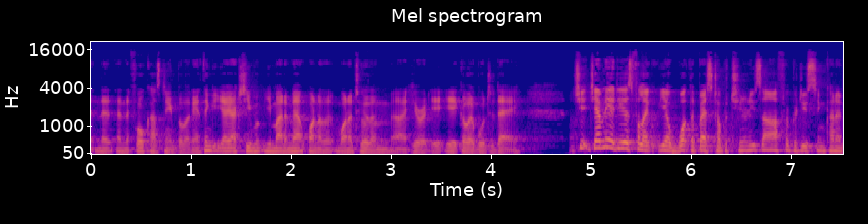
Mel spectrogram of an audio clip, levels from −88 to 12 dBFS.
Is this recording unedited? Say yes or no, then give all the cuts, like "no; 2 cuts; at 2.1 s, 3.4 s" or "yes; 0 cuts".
yes; 0 cuts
